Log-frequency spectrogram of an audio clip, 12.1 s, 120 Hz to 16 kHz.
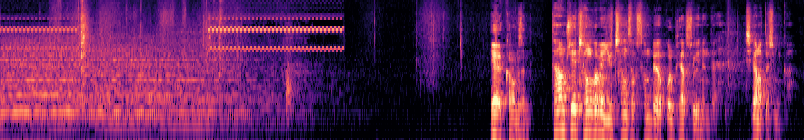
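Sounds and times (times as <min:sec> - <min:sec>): mobile phone ringing: 0:00.0 - 0:02.3, 0:03.0 - 0:05.2
soft background music: 0:00.0 - 0:05.8.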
